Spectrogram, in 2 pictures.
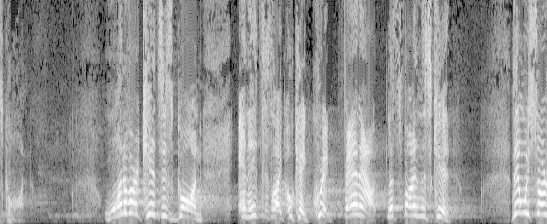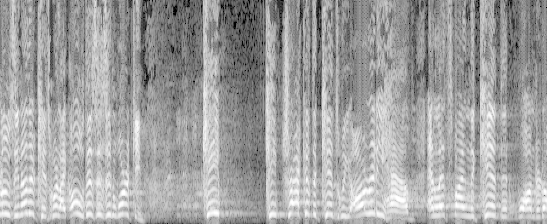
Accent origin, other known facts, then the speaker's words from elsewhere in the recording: San Antonio, Texas, United States; moved away; I'm from SA. I'm from San Antonio.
